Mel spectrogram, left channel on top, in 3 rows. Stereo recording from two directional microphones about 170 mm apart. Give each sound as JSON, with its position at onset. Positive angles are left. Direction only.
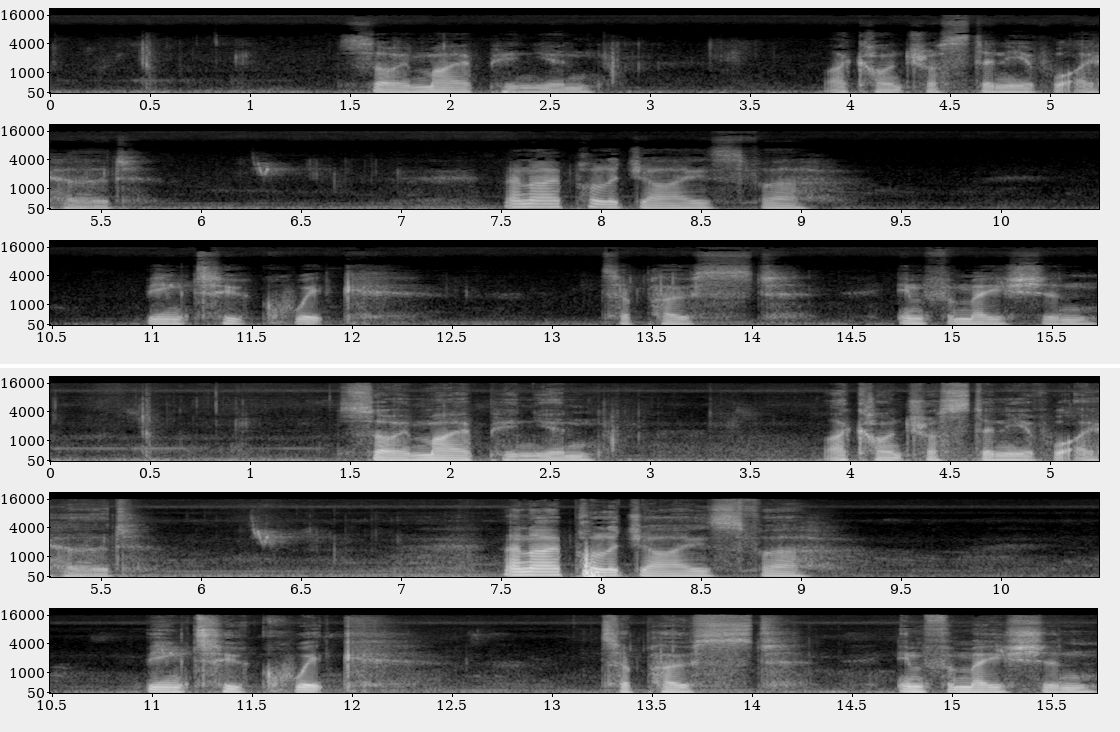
{"t": 1.4, "sound": "speech", "side_deg": -5}
{"t": 3.8, "sound": "speech", "side_deg": -5}
{"t": 7.2, "sound": "a sound", "side_deg": -15}
{"t": 8.1, "sound": "speech", "side_deg": -5}
{"t": 11.0, "sound": "speech", "side_deg": -5}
